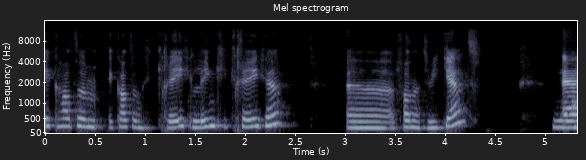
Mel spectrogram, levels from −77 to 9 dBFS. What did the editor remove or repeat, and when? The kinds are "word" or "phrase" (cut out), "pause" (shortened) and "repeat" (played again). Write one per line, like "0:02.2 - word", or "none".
0:01.4 - phrase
